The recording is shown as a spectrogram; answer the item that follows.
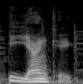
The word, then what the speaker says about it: Bianchi: villier here's another beautiful bike is it a bianchi or a bianchi for the record it's bianchi who probably said with a better italian accent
